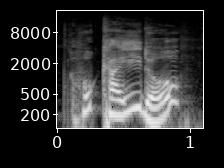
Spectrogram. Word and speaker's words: Hokkaido: And then I'm going to go to Hokkaido. I think that's how you pronounce it.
